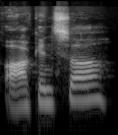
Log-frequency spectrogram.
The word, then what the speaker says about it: Arkansas: just so you know, it's pronounced Arkansas, and Oh, I'm so sorry.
